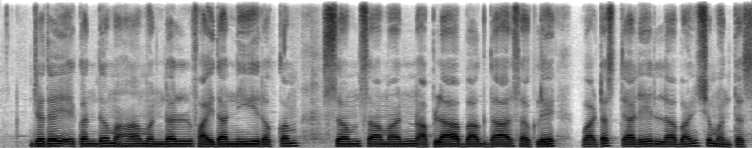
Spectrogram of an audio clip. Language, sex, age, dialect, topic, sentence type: Marathi, male, 25-30, Northern Konkan, banking, statement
